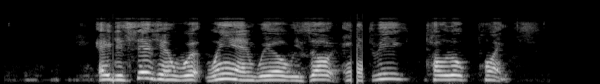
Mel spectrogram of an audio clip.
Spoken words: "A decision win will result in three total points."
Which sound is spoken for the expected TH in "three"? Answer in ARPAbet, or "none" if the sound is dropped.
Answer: TH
